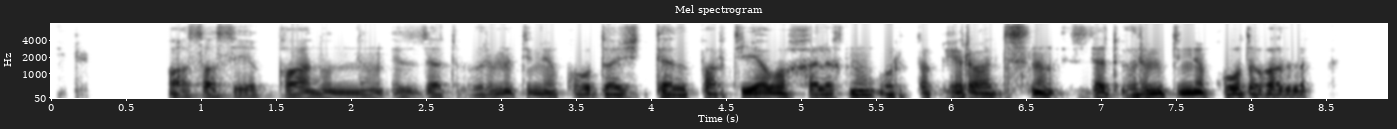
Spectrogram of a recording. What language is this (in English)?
Uyghur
